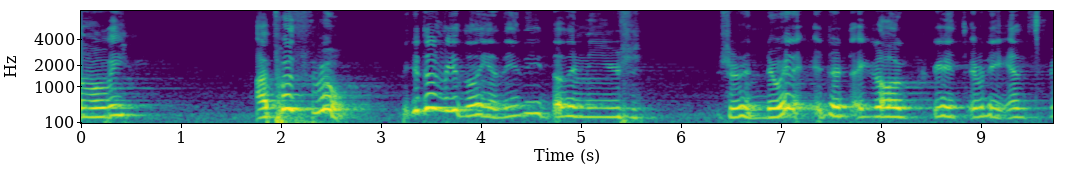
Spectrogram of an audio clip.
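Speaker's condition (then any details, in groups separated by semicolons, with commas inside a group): Cerebral palsy; mixed quadriplegic type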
